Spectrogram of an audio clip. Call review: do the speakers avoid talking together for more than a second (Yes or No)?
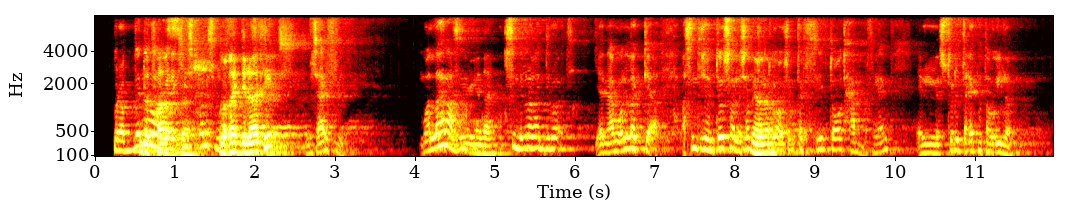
No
